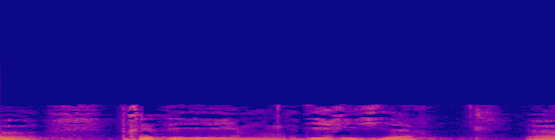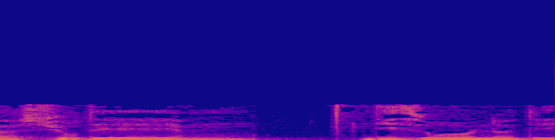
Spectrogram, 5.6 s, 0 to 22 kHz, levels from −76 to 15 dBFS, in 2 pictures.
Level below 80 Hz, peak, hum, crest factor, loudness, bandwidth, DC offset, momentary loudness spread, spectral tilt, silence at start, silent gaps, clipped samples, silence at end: -42 dBFS; -6 dBFS; none; 16 dB; -23 LUFS; 5.8 kHz; under 0.1%; 16 LU; -11 dB/octave; 0 s; none; under 0.1%; 0 s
